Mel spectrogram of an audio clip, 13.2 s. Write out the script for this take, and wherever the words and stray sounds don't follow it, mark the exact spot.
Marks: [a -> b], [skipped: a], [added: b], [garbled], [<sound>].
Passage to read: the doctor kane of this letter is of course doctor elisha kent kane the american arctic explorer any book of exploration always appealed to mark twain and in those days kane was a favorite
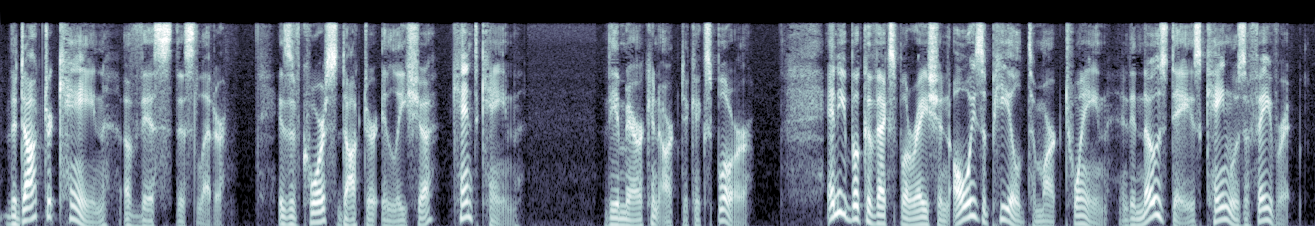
the doctor kane of this [added: this] letter is of course doctor elisha kent kane the american arctic explorer any book of exploration always appealed to mark twain and in those days kane was a favorite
